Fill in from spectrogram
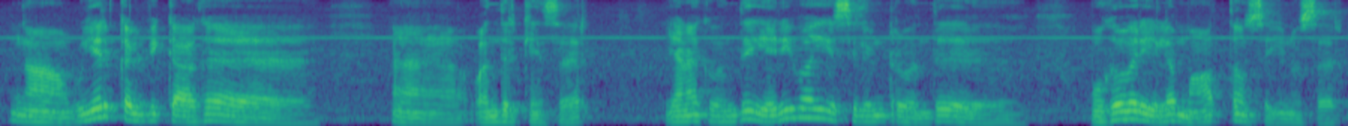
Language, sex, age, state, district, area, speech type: Tamil, male, 45-60, Tamil Nadu, Thanjavur, rural, spontaneous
